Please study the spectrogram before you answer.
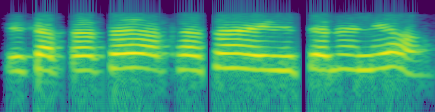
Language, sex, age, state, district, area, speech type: Odia, female, 45-60, Odisha, Angul, rural, conversation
